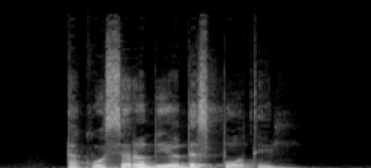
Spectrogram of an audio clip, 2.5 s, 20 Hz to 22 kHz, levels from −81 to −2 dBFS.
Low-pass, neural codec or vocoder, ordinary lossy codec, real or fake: none; codec, 44.1 kHz, 2.6 kbps, SNAC; none; fake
